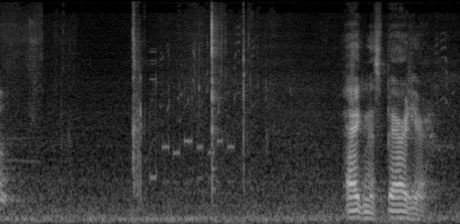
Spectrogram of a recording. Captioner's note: cell phone dialing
